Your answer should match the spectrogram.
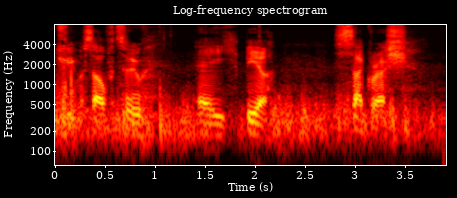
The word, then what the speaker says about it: Sagres: Sagresh, it's pronounced, I'm pretty sure.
